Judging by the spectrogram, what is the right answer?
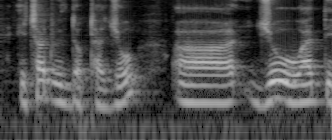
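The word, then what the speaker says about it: Jzo: Joe what they call it j z o. The z is silent. But it's there. It's j z o. A chat with Dr. Joe.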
